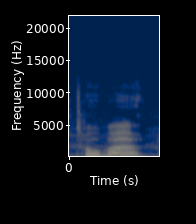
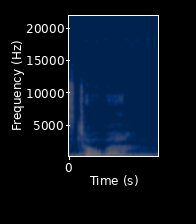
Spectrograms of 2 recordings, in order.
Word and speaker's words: Tove: T-O-V-E. Yeah, it's Tova. My boss is Norwegian, and that's her name. – That's dope. How you pronounce it, is Tova.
